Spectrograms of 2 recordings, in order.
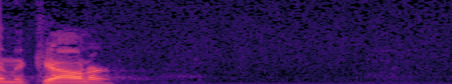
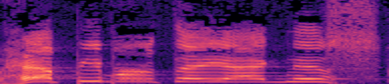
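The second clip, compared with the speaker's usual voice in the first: high, loud yelled greeting; surprise shout; 14 semitones higher, 9 dB louder, slower than usual. Retold or imitated. Crowd surprising Agnes at the diner, loud shout. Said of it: "they yelled out".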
